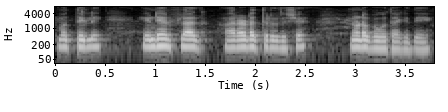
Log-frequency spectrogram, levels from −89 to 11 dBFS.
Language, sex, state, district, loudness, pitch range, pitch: Kannada, male, Karnataka, Koppal, -18 LUFS, 155-165 Hz, 165 Hz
